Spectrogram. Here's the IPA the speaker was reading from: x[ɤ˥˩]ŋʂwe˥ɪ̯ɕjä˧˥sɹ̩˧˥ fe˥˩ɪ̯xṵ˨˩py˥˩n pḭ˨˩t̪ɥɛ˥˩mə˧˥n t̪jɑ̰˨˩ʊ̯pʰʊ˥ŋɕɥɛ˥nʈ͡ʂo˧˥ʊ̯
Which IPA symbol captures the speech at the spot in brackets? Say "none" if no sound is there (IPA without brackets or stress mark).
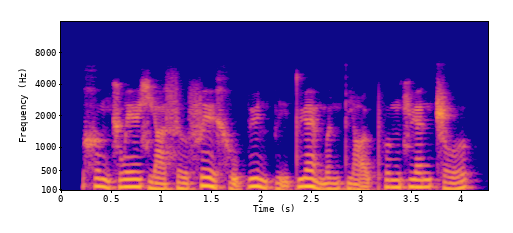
ɤ˥˩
